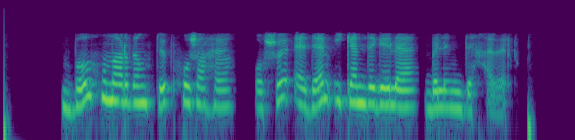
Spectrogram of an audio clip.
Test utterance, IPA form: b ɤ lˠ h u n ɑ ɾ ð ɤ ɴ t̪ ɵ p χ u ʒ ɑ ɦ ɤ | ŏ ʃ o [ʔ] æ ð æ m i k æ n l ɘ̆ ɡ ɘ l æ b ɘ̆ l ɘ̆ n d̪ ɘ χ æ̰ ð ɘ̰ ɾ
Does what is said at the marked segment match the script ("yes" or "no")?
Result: yes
